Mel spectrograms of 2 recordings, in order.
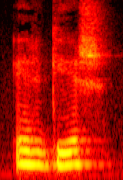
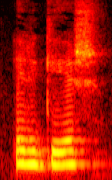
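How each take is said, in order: Both takes have the same delivery.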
